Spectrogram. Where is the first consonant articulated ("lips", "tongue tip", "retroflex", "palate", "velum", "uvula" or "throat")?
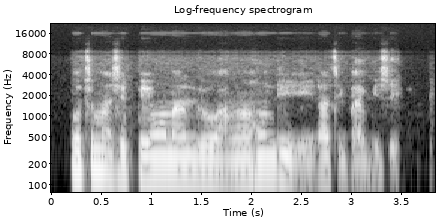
tongue tip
